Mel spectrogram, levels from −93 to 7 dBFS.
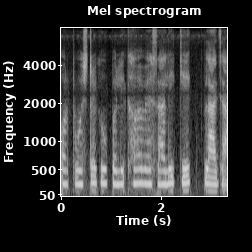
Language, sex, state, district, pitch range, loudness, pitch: Hindi, female, Bihar, Vaishali, 235-255 Hz, -17 LUFS, 245 Hz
